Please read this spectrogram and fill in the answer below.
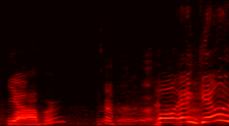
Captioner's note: laughter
